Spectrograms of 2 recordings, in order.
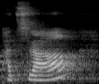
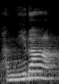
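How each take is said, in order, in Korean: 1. 중간 자음은 'ch' 소리예요. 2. 중간 자음은 겹친 'nn' 소리예요. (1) "국외음화가 적용되면 받치랑" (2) "니은 첨가 그 다음에 비음화 일어나서 결과적으로 반니랑 이렇게 발음이 난다"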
